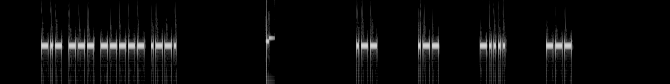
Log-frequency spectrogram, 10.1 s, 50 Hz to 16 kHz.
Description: Morse code, heard as a keyed tone, about 36 wpm, spaced as for 18 wpm, 700 Hz. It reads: KO0P WW6O
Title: USA Call Signs - 4 Characters - 6x Character Spacing - 35wpm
